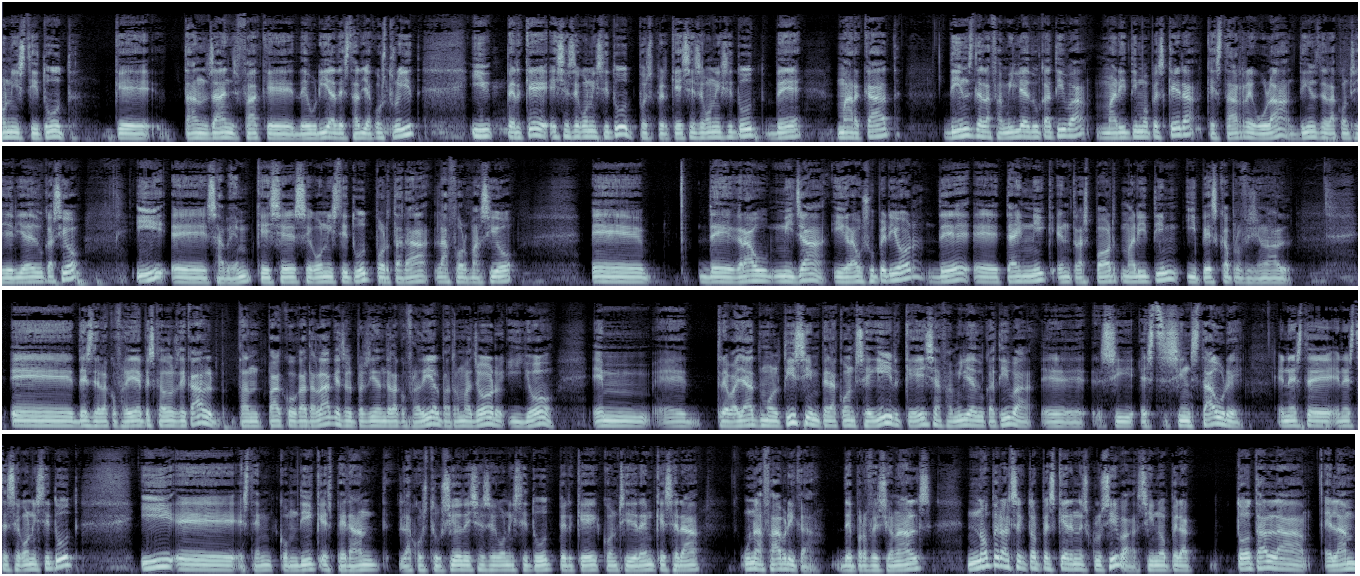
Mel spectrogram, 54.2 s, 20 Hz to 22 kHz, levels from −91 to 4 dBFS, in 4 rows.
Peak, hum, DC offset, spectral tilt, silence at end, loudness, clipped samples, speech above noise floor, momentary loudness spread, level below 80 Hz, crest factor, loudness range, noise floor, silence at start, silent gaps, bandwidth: -2 dBFS; none; under 0.1%; -4 dB/octave; 0 s; -18 LUFS; under 0.1%; 25 dB; 8 LU; -52 dBFS; 18 dB; 3 LU; -44 dBFS; 0 s; none; 16.5 kHz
